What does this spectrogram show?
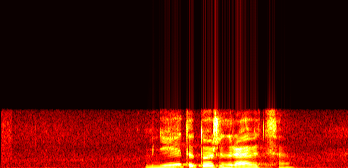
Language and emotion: Russian, neutral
